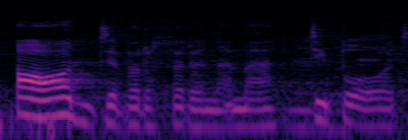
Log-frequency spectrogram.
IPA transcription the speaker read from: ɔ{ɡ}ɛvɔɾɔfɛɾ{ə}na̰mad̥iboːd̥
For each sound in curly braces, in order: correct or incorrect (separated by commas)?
incorrect, correct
